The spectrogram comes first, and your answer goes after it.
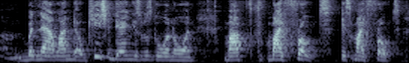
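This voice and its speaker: A woman's voice: on the low side, steady tone, measured pace, fairly bright tone. A woman, chatting playfully on a church live stream and greeting viewers by name. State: hoarse. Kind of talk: casual live-stream chat.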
